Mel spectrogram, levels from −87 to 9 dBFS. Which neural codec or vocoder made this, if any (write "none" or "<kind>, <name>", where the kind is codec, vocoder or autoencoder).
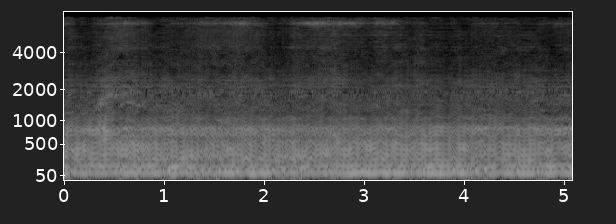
vocoder, Vocos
